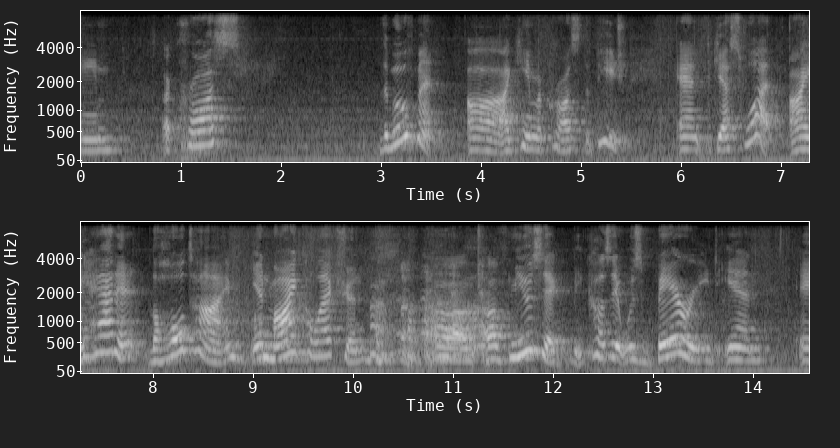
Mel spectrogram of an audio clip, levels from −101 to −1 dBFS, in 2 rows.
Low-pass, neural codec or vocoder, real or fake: 7.2 kHz; none; real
